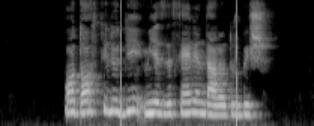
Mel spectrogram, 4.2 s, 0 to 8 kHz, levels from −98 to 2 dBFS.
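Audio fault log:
1.61 s and 3.15 s, file header played as audio: two sharp, loud snaps, the second right after "je z veseljem dalo". Each is a new piece joined on with its header still attached, so those few dozen bytes play as raw samples and jump out regardless of the speech.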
